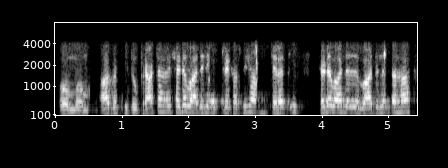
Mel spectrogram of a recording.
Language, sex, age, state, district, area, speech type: Sanskrit, male, 18-30, Rajasthan, Jodhpur, rural, conversation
